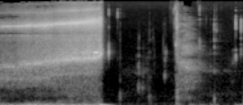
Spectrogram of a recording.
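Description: A bird-call whistle: a long, clear, slightly rising tone holds for over a second and cuts off abruptly, then after a short pause a briefer, softer whistle follows. No voices.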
